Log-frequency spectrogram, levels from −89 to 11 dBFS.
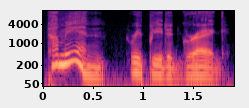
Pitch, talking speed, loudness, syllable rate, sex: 120 Hz, 125 wpm, -17 LUFS, 3.6 syllables/s, male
